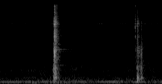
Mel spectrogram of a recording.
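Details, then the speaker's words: Original starter from a 2002-2006 Toyota Camry 2.4 L that would not crank, tested off the car: two sharp solenoid clacks about a second apart with no motor whir. The pinion throws out but the motor won't spin, so the starter is defective. "This one is defective, definitely, as you can see. So now it's not turning over anymore. It's only coming out."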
